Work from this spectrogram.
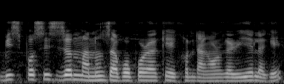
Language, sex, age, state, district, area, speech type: Assamese, female, 60+, Assam, Dibrugarh, rural, spontaneous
